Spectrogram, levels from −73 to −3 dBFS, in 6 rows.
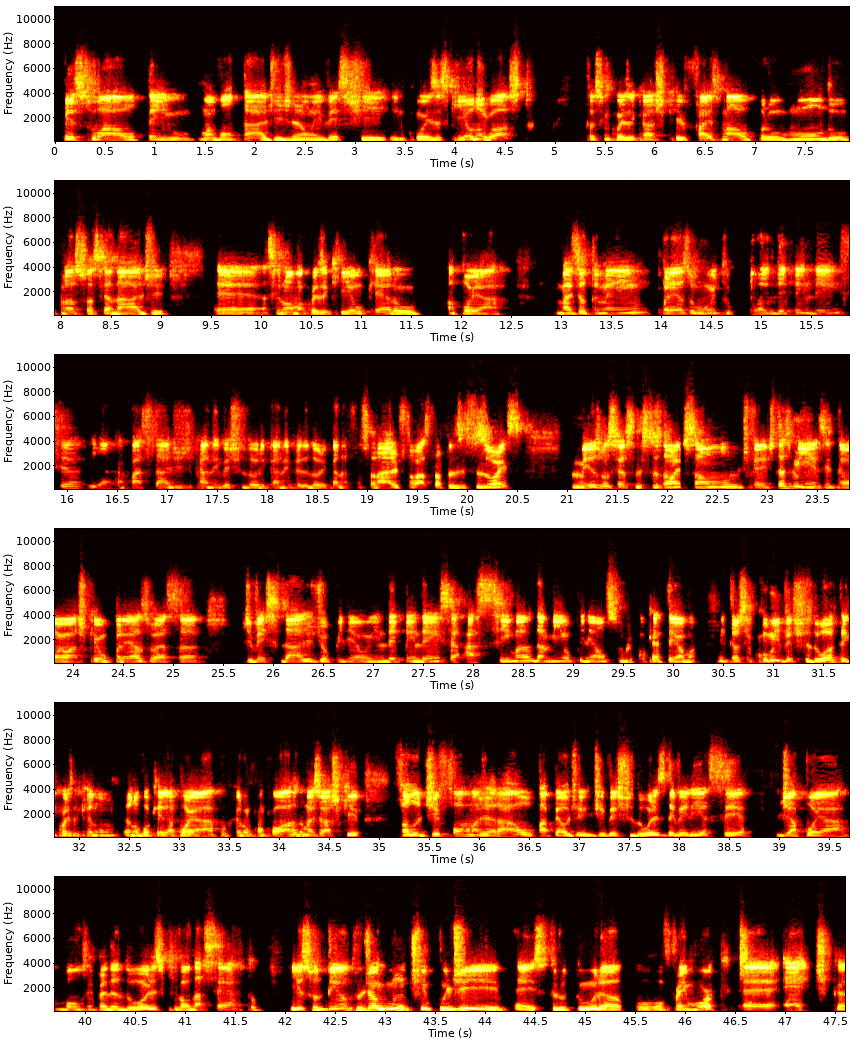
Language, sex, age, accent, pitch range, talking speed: Portuguese, male, 20-39, Brazilian, 120-165 Hz, 180 wpm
